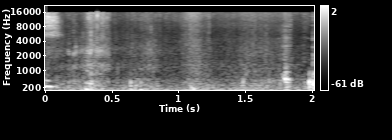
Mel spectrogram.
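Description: Plastic bags and cardboard boxes rustling, with a few light knocks, as they are handled and rummaged through.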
